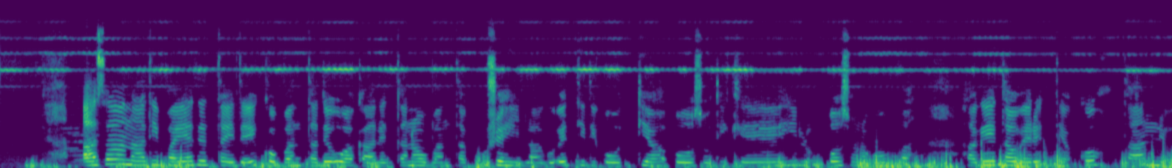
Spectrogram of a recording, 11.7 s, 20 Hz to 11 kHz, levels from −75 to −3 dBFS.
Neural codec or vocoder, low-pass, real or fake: none; 9.9 kHz; real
